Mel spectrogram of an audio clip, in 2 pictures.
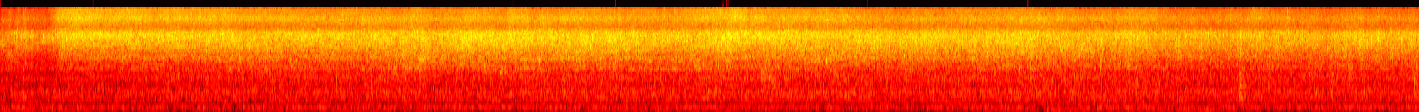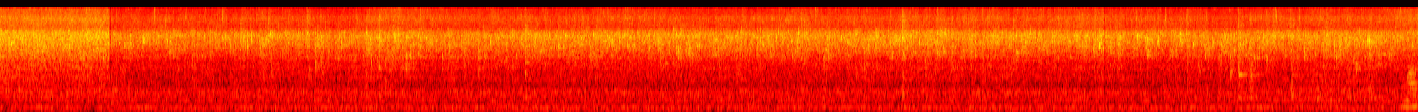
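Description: Pasha fish sizzles in hot oil after being flipped, a steady, loud, close crackling hiss that drops a little in level midway and then continues evenly, with no voices.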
